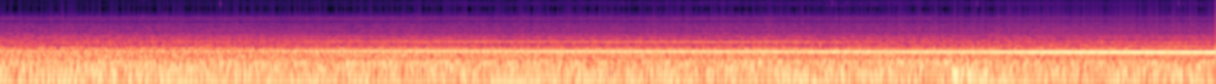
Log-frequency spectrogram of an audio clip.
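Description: A steady mid-pitch whine holds over the engine rumble and rises slightly near the end; cause unknown, whining while running.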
